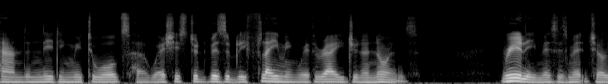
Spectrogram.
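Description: A speech recording with no audible technical faults: the level holds steady, nothing drops out or breaks up, and the signal stays continuous throughout.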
